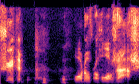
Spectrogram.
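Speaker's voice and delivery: put-on Scottish-accented spy voice. Joking about a milkshake order: Sean Connery James Bond voice. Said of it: "so the Sean Connery James Bond".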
